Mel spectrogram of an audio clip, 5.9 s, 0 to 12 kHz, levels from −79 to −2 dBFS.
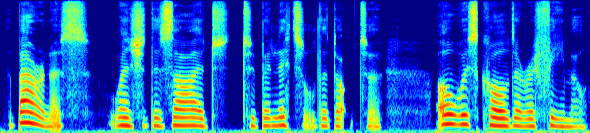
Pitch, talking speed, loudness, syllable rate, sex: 195 Hz, 150 wpm, -18 LUFS, 5.0 syllables/s, female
